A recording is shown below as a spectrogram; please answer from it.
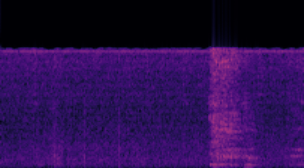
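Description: A man's short double cough about a second and a half in, over faint steady background hiss.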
